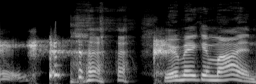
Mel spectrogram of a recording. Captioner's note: laughter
